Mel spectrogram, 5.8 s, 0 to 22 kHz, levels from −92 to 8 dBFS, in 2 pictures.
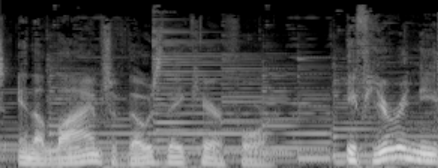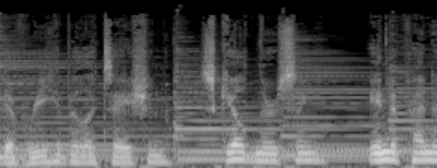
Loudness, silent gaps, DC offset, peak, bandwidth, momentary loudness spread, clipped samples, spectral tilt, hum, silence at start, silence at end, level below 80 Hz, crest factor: -18 LUFS; none; under 0.1%; -2 dBFS; 19 kHz; 10 LU; under 0.1%; -7 dB/octave; none; 0 s; 0 s; -36 dBFS; 16 dB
